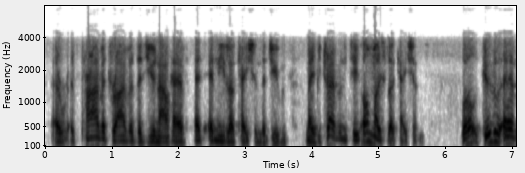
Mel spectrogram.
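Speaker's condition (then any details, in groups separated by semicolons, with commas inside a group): No condition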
